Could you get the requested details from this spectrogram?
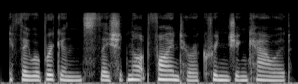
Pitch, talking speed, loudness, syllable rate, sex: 200 Hz, 240 wpm, -17 LUFS, 5.7 syllables/s, female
